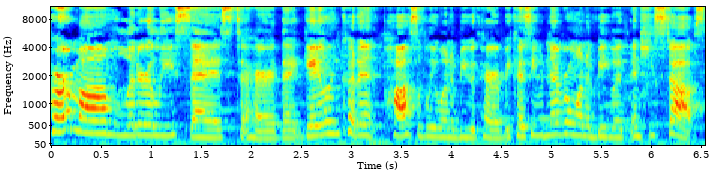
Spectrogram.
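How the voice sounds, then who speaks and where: Over noticeable background noise, a woman speaks fairly quickly in a raised, projected, high-pitched voice with very wide pitch swings, big swings in loudness and hardly any pauses. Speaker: booktuber and young adult author. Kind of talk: book review rant. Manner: fast; animated.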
